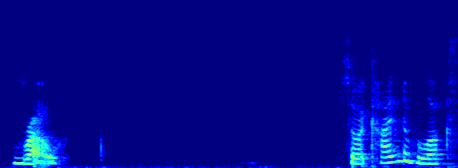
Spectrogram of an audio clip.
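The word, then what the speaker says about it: ρ: Its density is P, which is pronounced row.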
